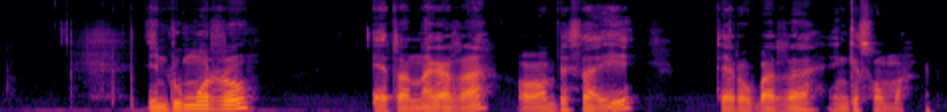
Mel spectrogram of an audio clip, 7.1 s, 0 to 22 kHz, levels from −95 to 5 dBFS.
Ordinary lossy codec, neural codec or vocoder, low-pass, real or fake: none; vocoder, 44.1 kHz, 128 mel bands, Pupu-Vocoder; none; fake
